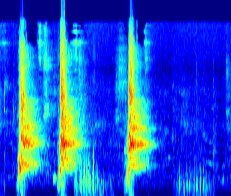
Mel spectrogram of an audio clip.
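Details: A corgi meeting a balloon version of itself lets out three loud barks in quick sequence, then low muffled sounds trail off.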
